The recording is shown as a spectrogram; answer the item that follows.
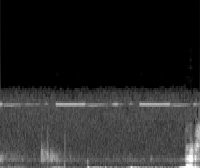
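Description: A pause in the speech with only faint background hiss and low hum, and a voice starting again just before the end.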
